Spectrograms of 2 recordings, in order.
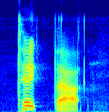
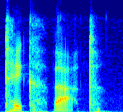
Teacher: take has a bit of a stopped K as it links to that. Take that, not take that.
